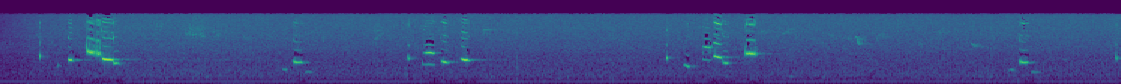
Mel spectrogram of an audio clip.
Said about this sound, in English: Kauai o'o is one of the most haunting of all of those sounds. We actually have some sounds of it, so let's take a listen.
